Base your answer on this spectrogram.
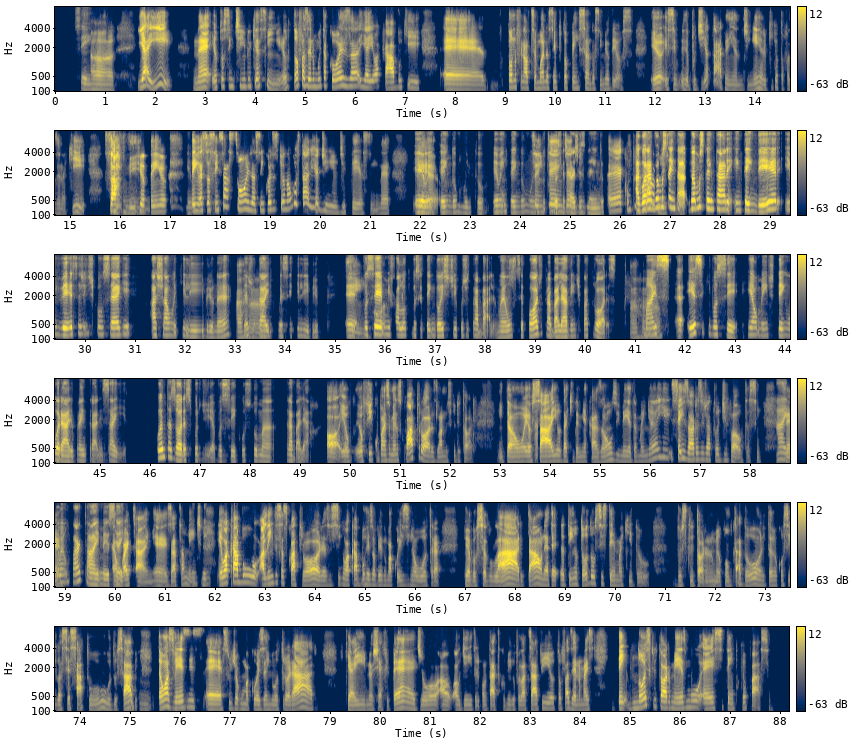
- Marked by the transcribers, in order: laughing while speaking: "Sabe?"; tapping; in English: "part-time"; in English: "part-time"
- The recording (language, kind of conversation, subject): Portuguese, advice, Como posso manter o equilíbrio entre o trabalho e a vida pessoal ao iniciar a minha startup?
